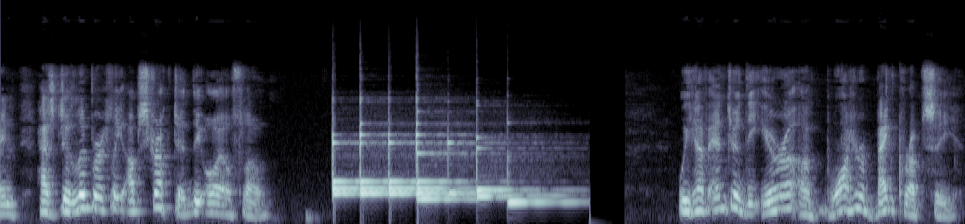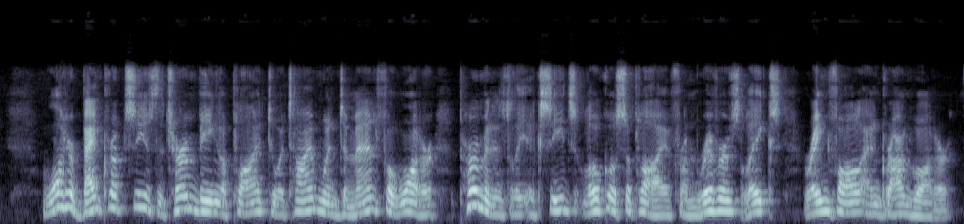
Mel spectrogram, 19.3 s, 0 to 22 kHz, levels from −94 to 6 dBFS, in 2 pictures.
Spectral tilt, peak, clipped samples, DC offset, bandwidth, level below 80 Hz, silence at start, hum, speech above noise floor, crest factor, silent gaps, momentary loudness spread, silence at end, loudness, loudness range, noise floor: -5.5 dB/octave; 0 dBFS; under 0.1%; under 0.1%; 7.8 kHz; -60 dBFS; 0 s; none; 45 dB; 20 dB; 6.12-6.25 s; 11 LU; 0.15 s; -19 LUFS; 6 LU; -66 dBFS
